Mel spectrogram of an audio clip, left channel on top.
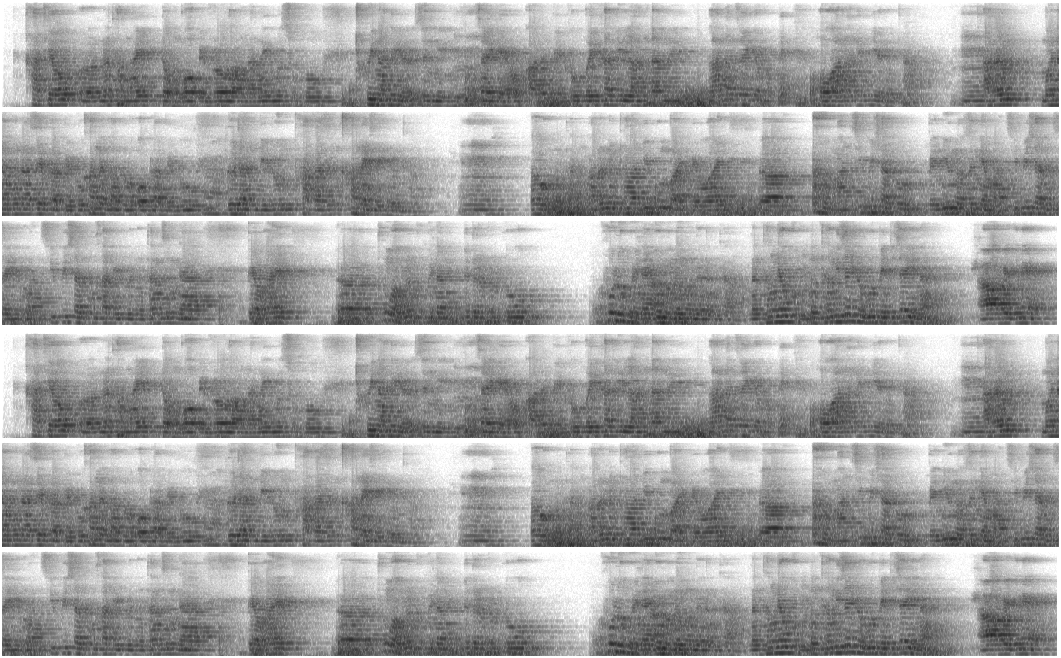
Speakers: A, in the centre; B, on the left.
A: खाथि खाथियाव ओ नो थानाय दंग बेफोराव लांनानै मोसौखौ थुखैना होयो जोंनि
B: उम
A: जायगायाव आरो बे खौ बै खालि लांदांङै लांदां जायगायाव माने हगार नानै होयो नोंथां
B: उम
A: आरो मोना मोना जेब्ला बेखौ खानो लाबो अब्ला बेखौ
B: ओ
A: गोदान दिरुं फागाजों खानाय जायो नों थां
B: उम
A: औ नोंथां आरो नोंथाङा दि बुंबाय बेवहाय ओ मानसि बैसागु बेनि उनाव जोंनिया मान सि बैसागु जायो मान सि बैसागु खालिबो नोंथां जोंना बेवहाय ओ फुङावनो दुगैनानै
B: उम
A: गेदेरफोरखौ खुलुमहैनायखौ
B: ओ
A: नुनो मोनो नोंथां नोंथांनियावबो
B: उम
A: नोंथांनि जायगायावबो बिदि जायोना?
B: औ बेदिनो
